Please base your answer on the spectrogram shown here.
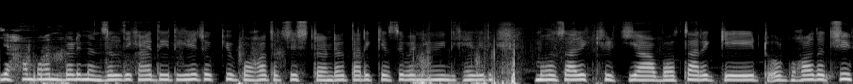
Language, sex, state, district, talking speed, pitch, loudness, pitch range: Hindi, female, Uttar Pradesh, Hamirpur, 210 wpm, 215 Hz, -17 LUFS, 205-220 Hz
